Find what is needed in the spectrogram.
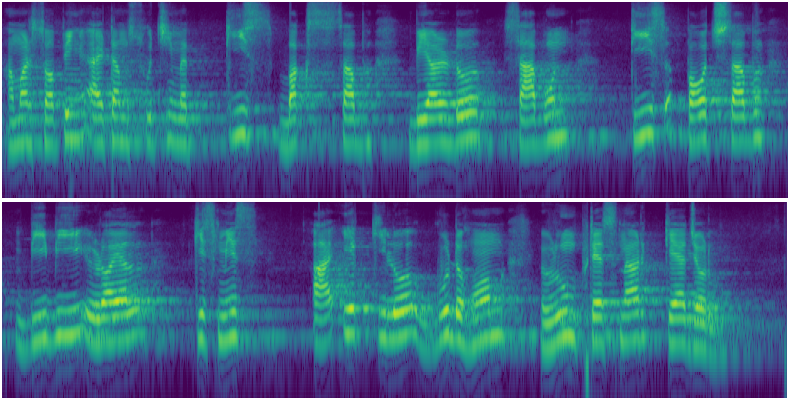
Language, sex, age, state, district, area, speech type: Maithili, male, 30-45, Bihar, Madhubani, urban, read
